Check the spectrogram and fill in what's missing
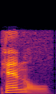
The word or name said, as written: Pennell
